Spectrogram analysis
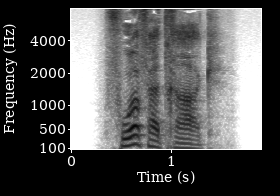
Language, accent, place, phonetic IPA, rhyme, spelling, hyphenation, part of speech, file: German, Germany, Berlin, [ˈfoːɐ̯fɛɐ̯ˌtʁaːk], -aːk, Vorvertrag, Vor‧ver‧trag, noun, De-Vorvertrag.ogg
- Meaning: preliminary contract, precontract, preliminary agreement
